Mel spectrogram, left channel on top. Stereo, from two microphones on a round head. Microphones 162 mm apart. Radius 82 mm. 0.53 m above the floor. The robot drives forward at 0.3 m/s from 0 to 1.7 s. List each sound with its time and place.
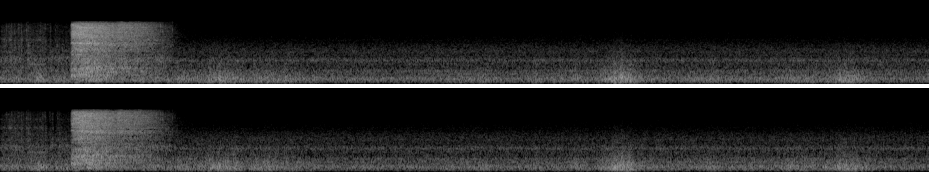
0.7 s frying: 20° left (ahead or behind), 1.3 m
